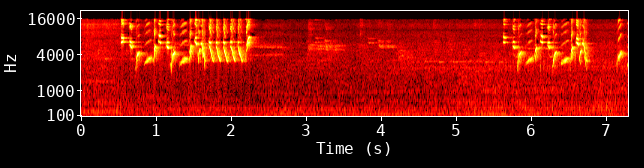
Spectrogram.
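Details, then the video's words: Two phrases from a wild European goldfinch, each a quick, high twitter that rolls into a fast series of repeated trilled notes. The phrases are separated by several seconds of quiet background hiss. "GOLDFINCH SINGING"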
